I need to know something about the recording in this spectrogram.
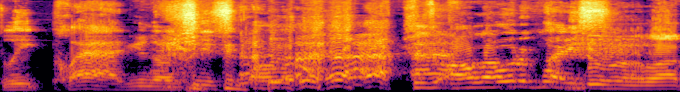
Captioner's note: all laughing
